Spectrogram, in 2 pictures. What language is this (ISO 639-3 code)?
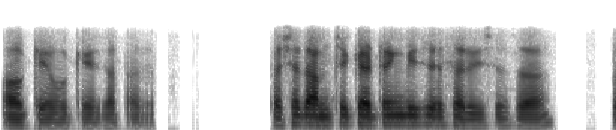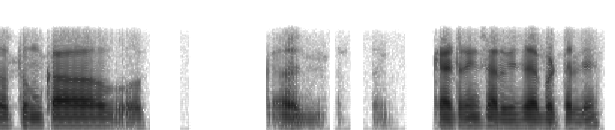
kok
